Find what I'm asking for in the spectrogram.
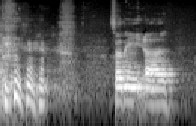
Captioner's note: audience laughing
